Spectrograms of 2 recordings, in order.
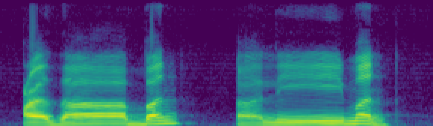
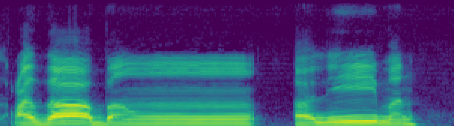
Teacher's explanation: You will not take the sound into your nose. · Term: Izhar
